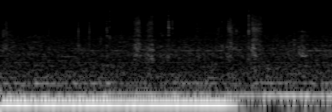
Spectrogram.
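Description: A person chewing a mouthful of crusty pizza, with faint crunchy clicks, over a loud, steady low rumble on the microphone that stops shortly before the end.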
